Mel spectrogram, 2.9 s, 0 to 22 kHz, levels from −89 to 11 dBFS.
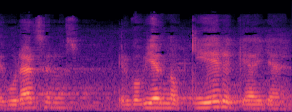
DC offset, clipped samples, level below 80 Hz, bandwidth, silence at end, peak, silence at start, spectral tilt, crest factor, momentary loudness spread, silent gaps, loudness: under 0.1%; under 0.1%; -62 dBFS; 13 kHz; 0 s; 0 dBFS; 0 s; -5.5 dB/octave; 18 dB; 15 LU; none; -18 LUFS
